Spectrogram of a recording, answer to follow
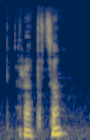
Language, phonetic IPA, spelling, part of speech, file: Polish, [ˈratt͡sa], radca, noun, LL-Q809 (pol)-radca.wav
